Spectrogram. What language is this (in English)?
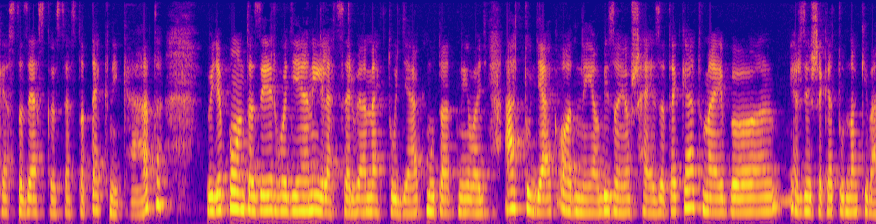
Hungarian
